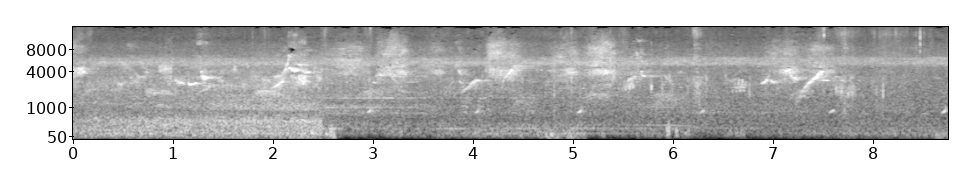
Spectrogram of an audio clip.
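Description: Small birds chirping repeatedly in short rising calls. Under them is a low rumble that cuts off suddenly a little over two seconds in.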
